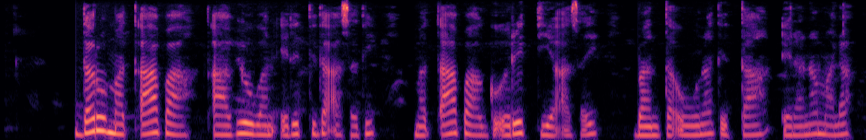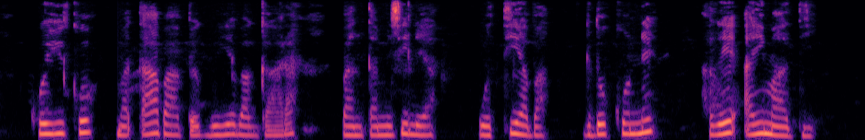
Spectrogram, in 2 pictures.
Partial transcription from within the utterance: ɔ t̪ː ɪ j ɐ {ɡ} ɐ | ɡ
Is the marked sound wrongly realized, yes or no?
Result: yes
